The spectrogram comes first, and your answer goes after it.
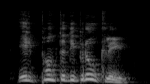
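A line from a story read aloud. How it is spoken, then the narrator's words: Exclamation. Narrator (Italian): esclamò Braddock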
